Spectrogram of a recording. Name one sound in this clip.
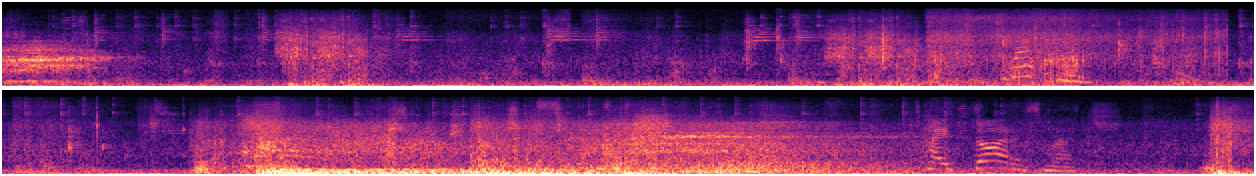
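Game battle effects clash, whoosh and boom.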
